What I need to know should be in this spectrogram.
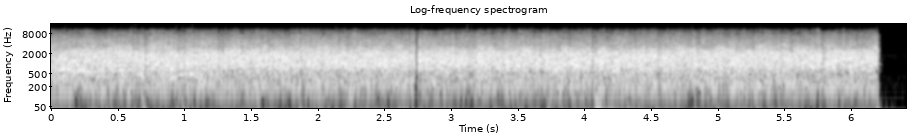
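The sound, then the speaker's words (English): Thunderous applause after a Canadian political speech about rising food prices and grocers, a dense, continuous roar of many clapping hands at an even, loud level that cuts off abruptly at the end. “now, what you're hearing applause, it's like, is that the Star Wars line? So is this how democracy dies, with thunderous applause?”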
